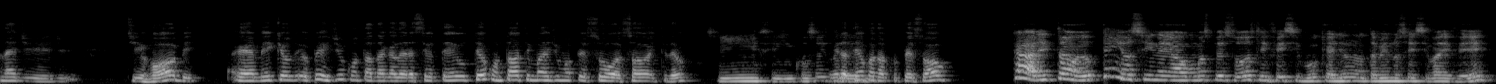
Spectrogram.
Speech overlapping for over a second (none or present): none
